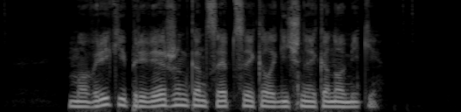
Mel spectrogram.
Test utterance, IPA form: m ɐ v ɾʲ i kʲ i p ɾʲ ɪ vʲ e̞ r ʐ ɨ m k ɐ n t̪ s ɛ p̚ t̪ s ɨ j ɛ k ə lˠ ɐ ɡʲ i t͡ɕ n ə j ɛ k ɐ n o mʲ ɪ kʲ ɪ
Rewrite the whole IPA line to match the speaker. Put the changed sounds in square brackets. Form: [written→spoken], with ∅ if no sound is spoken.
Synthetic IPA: m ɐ v ɾʲ i kʲ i p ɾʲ ɪ vʲ e̞ r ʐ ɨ [m→n] k ɐ n t̪ s ɛ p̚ t̪ s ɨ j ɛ k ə lˠ ɐ ɡʲ i t͡ɕ n ə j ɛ k ɐ n o mʲ ɪ kʲ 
